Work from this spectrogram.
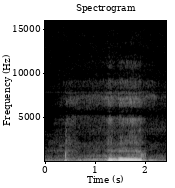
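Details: Sleeping female puppy snoring indoors: a single drawn-out, rumbling snore with a low buzzy tone holding steady for about half a second, preceded by softer breathing and a faint click.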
